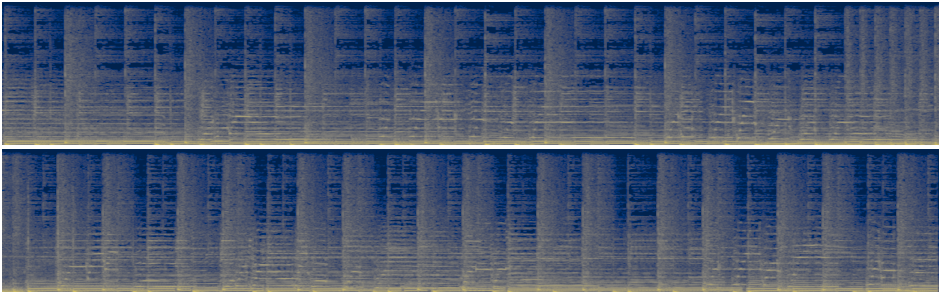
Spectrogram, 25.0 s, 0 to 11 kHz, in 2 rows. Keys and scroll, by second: 12.8 BackSpace, 18.2 d.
